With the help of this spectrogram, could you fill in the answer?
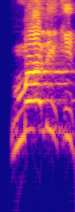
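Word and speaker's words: مٰلِكِ: Surat Fatihah Maliki dibaca panjang tanpa ditulis alifnya. Alifnya nggak ditulis, tapi bacanya panjang.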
